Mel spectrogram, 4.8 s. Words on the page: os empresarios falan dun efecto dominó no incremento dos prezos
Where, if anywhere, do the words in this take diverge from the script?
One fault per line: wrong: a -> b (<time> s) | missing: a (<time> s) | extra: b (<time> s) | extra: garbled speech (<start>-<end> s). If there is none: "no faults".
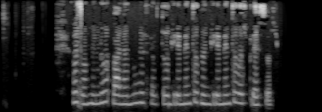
wrong: empresarios -> dominó (1.3 s)
wrong: dominó -> incremento (2.5 s)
